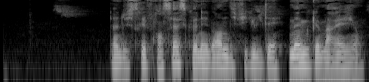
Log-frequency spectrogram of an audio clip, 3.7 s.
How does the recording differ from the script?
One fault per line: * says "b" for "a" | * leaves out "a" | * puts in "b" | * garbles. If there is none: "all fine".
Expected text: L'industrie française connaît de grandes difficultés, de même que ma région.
* leaves out "de"
* leaves out "de"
